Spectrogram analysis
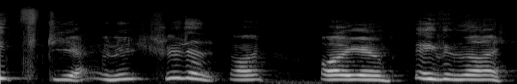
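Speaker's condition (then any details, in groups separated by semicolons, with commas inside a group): Cerebral palsy; speech noticeably affected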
